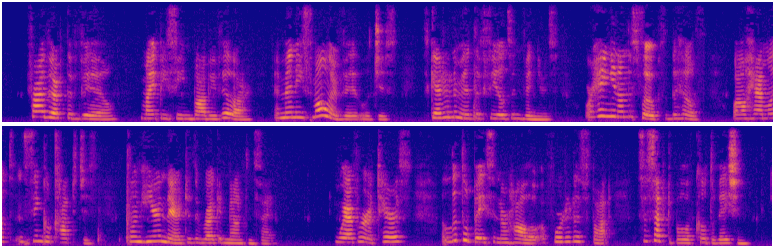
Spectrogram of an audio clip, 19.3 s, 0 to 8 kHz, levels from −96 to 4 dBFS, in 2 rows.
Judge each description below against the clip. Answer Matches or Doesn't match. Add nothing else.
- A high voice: Matches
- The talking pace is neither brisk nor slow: Matches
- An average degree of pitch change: Doesn't match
